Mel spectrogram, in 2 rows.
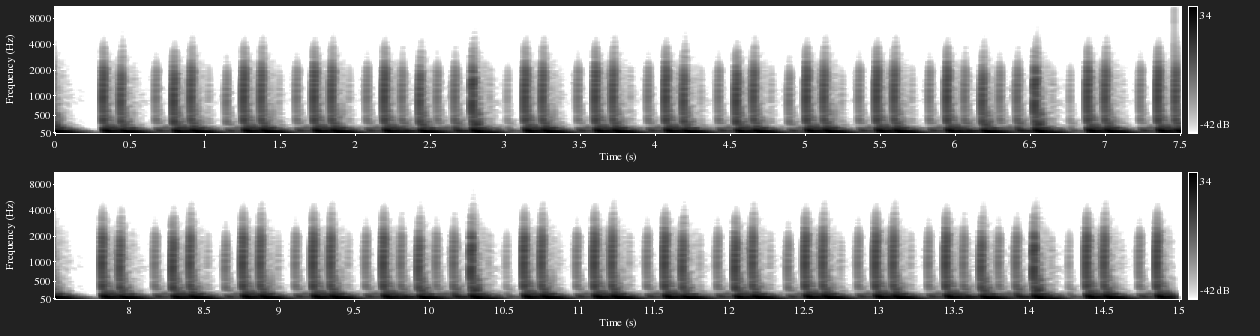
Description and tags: Experimental Kick Loops (19)
A collection of low end bass kick loops perfect for techno,experimental and rhythmic electronic music. Loop audio files.
beat, drum, rhythm, 2BARS, percs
